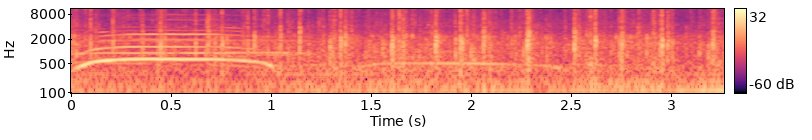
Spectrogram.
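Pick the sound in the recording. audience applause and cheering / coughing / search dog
audience applause and cheering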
